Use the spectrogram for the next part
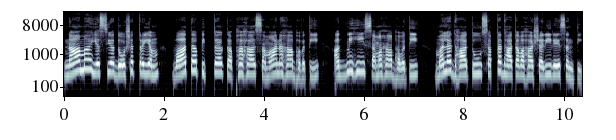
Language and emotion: Sanskrit, neutral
